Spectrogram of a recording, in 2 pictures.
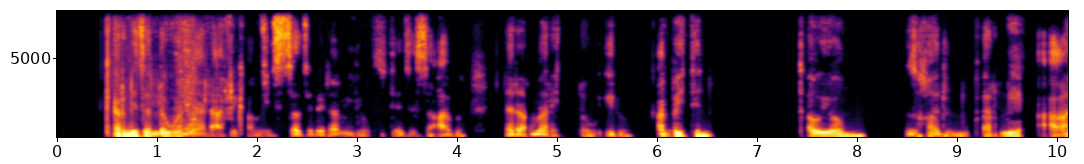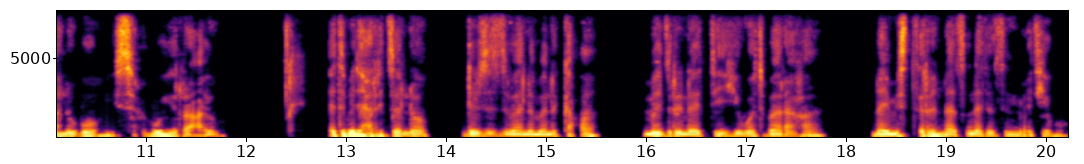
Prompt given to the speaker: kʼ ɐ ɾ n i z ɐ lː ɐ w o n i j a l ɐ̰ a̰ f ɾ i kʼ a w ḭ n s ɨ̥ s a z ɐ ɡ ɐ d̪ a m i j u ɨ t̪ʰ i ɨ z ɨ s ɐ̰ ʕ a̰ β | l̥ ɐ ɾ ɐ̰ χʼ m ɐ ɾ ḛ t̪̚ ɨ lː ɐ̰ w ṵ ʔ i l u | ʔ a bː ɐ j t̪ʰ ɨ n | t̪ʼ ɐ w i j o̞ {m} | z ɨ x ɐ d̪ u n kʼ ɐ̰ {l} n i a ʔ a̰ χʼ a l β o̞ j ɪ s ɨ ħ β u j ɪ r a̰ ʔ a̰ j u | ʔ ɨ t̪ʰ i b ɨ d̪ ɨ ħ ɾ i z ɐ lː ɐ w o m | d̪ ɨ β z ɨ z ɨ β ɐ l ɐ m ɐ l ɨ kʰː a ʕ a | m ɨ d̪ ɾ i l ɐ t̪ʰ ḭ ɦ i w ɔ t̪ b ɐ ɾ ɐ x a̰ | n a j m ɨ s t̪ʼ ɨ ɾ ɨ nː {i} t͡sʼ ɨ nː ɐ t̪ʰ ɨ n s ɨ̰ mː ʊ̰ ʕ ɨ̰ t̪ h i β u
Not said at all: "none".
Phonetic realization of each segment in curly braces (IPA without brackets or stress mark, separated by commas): m, ɾ, a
